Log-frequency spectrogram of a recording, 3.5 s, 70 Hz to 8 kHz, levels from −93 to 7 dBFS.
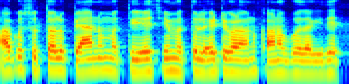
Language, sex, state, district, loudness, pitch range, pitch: Kannada, male, Karnataka, Koppal, -18 LUFS, 135-150 Hz, 145 Hz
